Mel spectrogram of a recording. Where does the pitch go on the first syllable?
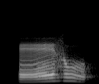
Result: rising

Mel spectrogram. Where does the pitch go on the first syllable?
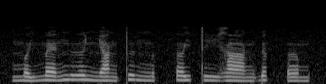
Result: low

